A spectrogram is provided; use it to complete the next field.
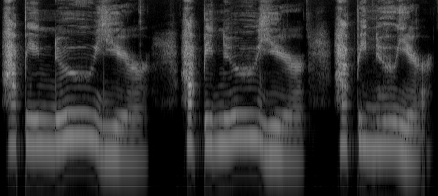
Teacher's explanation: The word new is our focus word in this phrase, and we spend the longest time on that blue moon vowel in order to get a natural rhythm.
